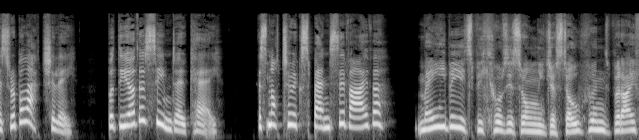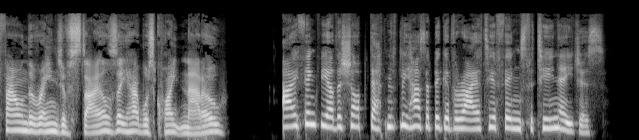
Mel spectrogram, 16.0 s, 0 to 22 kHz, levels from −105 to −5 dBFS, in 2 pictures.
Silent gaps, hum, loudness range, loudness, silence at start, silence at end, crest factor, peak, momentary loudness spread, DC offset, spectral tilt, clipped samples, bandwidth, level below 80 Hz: 1.22-1.36 s, 3.01-3.17 s, 4.97-5.19 s, 10.87-11.13 s, 11.21-11.36 s; none; 2 LU; -22 LUFS; 0 s; 0.45 s; 18 dB; -4 dBFS; 7 LU; under 0.1%; -4 dB/octave; under 0.1%; 15.5 kHz; -64 dBFS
